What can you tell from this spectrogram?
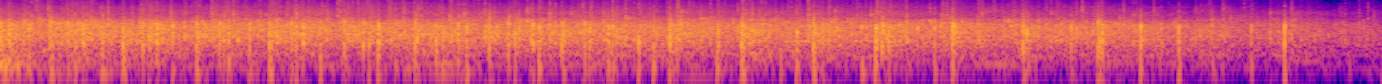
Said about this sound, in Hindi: ज़िया साहब के लिए जरा स्टैंडिंग ओवेशन प्लीज।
